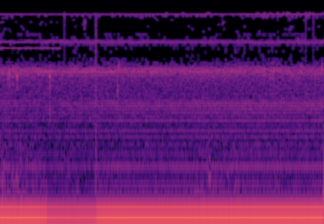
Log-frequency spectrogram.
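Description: Steady low electrical mains hum with a faint buzz above it, carried on the recording, with a single faint click about a second in.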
